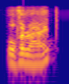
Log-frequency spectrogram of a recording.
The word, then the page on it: overripe: Indian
